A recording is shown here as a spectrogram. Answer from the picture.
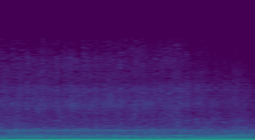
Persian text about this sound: حتی نذاشتن من یه جمله بگم در ماشین رو بستن و ماشین با سرعت دور شد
